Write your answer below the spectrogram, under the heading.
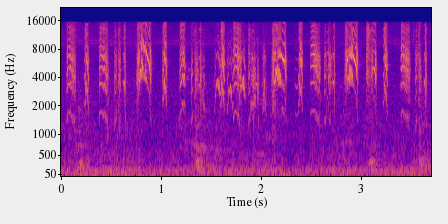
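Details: Female crested jay calling to a male, giving a dense run of sharp, high, buzzy chattering notes in quick bursts, with a faint low hum underneath.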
